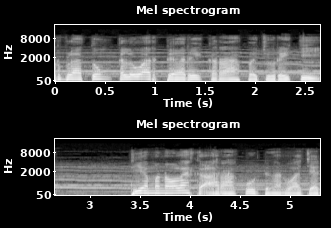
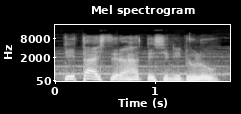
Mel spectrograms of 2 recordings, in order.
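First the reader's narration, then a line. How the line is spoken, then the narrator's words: Plain. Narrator (Indonesian): kata Ricky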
